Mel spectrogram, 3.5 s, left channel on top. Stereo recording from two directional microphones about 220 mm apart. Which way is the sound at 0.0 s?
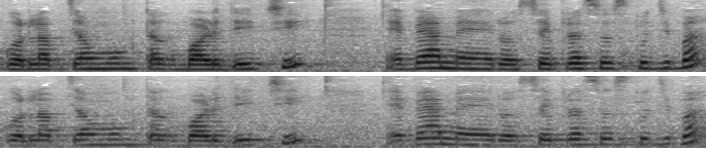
35° left (ahead or behind).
